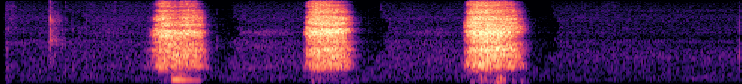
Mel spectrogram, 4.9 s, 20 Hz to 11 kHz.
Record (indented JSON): {
  "exhalation_length": "4.9 s",
  "exhalation_amplitude": 14279,
  "exhalation_signal_mean_std_ratio": 0.36,
  "survey_phase": "beta (2021-08-13 to 2022-03-07)",
  "age": "45-64",
  "gender": "Female",
  "wearing_mask": "No",
  "symptom_fatigue": true,
  "symptom_headache": true,
  "symptom_change_to_sense_of_smell_or_taste": true,
  "symptom_onset": "5 days",
  "smoker_status": "Never smoked",
  "respiratory_condition_asthma": false,
  "respiratory_condition_other": false,
  "recruitment_source": "Test and Trace",
  "submission_delay": "2 days",
  "covid_test_result": "Positive",
  "covid_test_method": "RT-qPCR"
}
